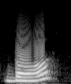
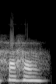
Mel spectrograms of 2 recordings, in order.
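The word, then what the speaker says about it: 母: Onyomi-nya bo, kunyomi-nya adalah haha. Onyomi ini adalah cara baca Cina. Kunyomi adalah cara baca Jepang.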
